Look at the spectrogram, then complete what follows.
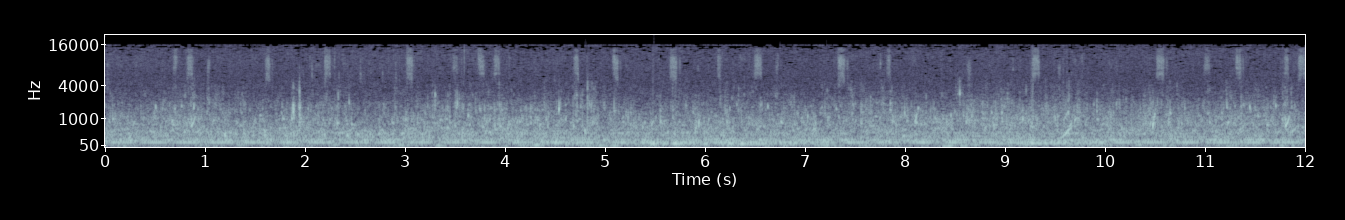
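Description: Ambient subliminal backing track: a steady low hum of held tones, the kind used as a delta-wave frequency, under a rumbling, watery wash of noise with scattered faint chirps and short glides.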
